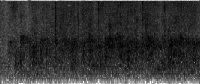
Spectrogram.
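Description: Steady applause from an audience, a dense wash of many hands clapping at an even level for a few seconds with no voices on top.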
